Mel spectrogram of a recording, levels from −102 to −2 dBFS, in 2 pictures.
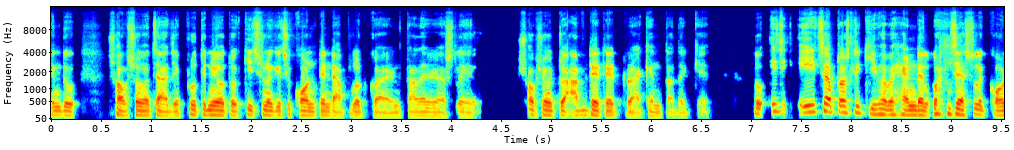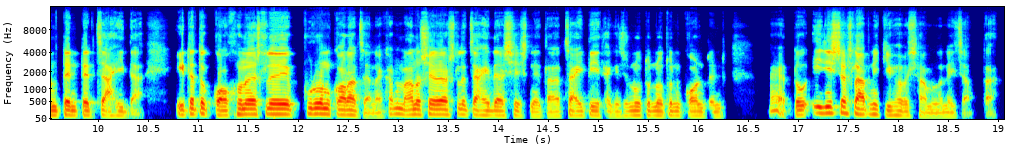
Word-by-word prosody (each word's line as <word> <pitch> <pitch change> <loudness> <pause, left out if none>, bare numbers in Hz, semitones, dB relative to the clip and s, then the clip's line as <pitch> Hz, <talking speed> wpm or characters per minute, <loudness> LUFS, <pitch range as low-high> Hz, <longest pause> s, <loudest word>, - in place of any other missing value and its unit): কিন্তু 110 -1 -1 0.4
সবসময় 105 0 +2
চায় 100 - +2
যে 100 - -2
প্রতিনিয়ত 120 -2 +2 0.2
কিছু 115 -1 -3
না - - +4
কিছু 110 - -3
কনটেন্ট 105 -1 +1
আপলোড 100 +2 -4
করেন। 85 -2 -4
তাদের 95 0 -4 0.2
আসলে 95 - -7 0.6
সবসময় - - +1
একটু - - +1
আপডেটেড 110 -2 +1 0.2
রাখেন 95 - -6
তাদেরকে। 80 +1 -12 0.5
তো - - +1
এইযে 200 -1 -3 0.2
এই 185 - +4
চাপটা 195 -3 +5
আসলে 175 0 -3
কিভাবে 130 -2 +2
হ্যান্ডেল 115 -2 +4
করেন 135 +1 0
যে - - +6
আসলে 130 -2 0
কনটেন্ট 110 +1 +2
এর 110 - -1
চাহিদা? 100 +1 -3 0.4
এটা - - +2
তো - - +6 0.2
কখনোই 135 +4 +4
আসলে 140 +1 +3 0.3
পূরণ 145 -1 +5
করা 120 -1 +5
যায় - - -7
না। - - -6
কারণ 140 +1 -3
মানুষের 130 +1 +3
আসলে 130 +1 -5
চাহিদা 110 -2 0
শেষ 110 -2 -5
নেই। 95 - -6
তারা 95 +1 -5
চাইতেই 105 +1 -2
থাকে 100 - -9
যে 105 - -9
নতুন, 110 0 -4
নতুন 105 +1 -5
কনটেন্ট। 95 -2 -4 0.5
হ্যাঁ? - - -5
তো - - +2 0.2
এই - - +5
জিনিসটা 165 +1 +4
আসলে 155 - +4
আপনি 130 +1 -3
কিভাবে 110 -3 -4
সামলান 85 +1 -8
এই - - -20
চাপটা? - - -11
110 Hz, 195 wpm, -23 LUFS, 100-130 Hz, 0.6 s, যে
